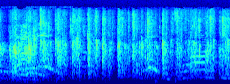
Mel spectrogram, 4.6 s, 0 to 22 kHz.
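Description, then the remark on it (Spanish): An audience applauds the Father (God) for about ten seconds, a dense, steady wash of many hands clapping that continues throughout, with scattered voices faintly mixed into the noise. “Alguien puede aplaudir al Padre por 10 segundos y decirle, gracias porque sé que voy a pasar al otro.”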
